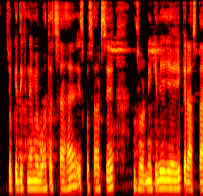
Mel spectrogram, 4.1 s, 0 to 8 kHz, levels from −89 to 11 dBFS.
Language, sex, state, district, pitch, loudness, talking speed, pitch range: Hindi, male, Bihar, Kishanganj, 120 Hz, -19 LUFS, 250 wpm, 115-125 Hz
